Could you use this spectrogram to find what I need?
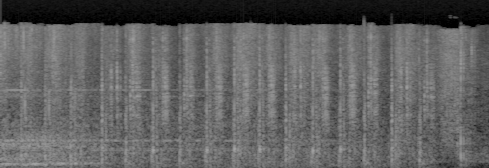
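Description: Footsteps thud steadily on wooden floorboards.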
